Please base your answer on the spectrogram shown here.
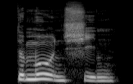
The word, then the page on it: de Mondschiin: Bas-Rhin; Strasbourg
